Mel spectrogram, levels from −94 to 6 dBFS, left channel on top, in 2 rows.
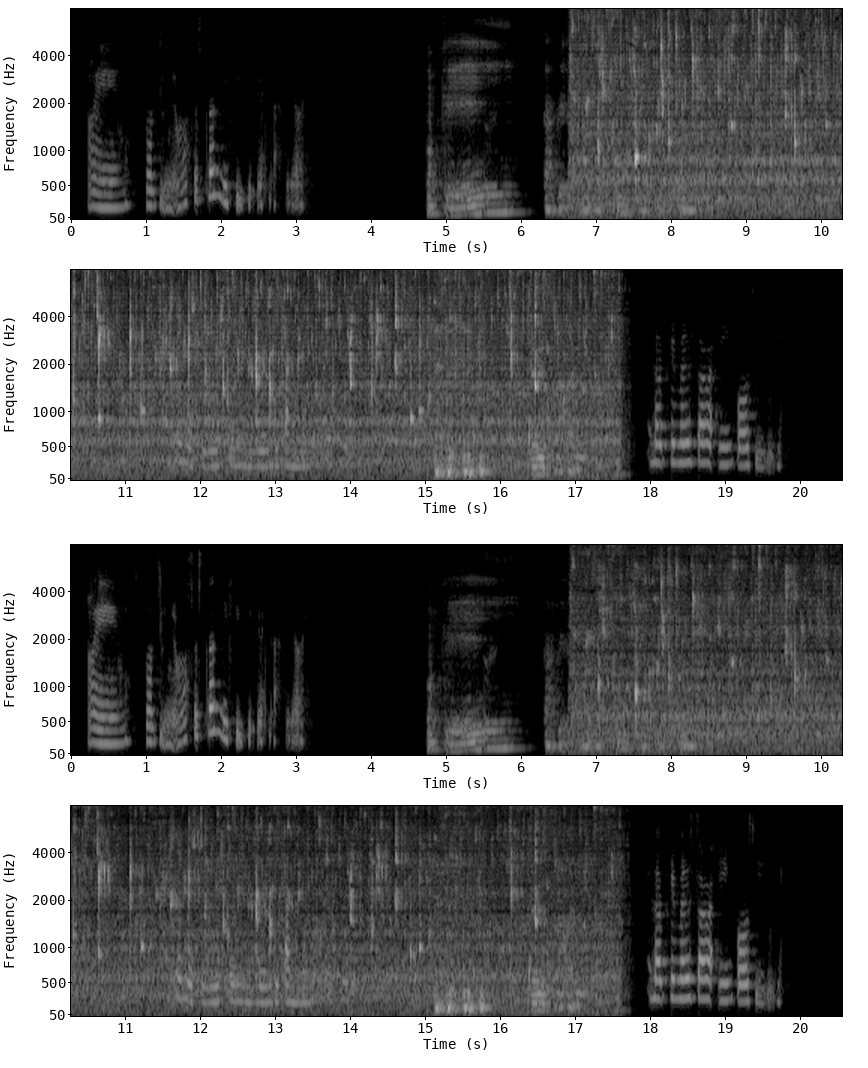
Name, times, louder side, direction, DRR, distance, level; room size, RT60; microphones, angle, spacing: voice 1, 0.2-2.6 2.9-3.1 8.2-8.4 11.7-14.5 18.0-19.7, right 4 dB, 85° right, 13 dB, 0.9 m, -47 dB
voice 2, 4.7-6.0 6.3-8.8 15.1-16.1 16.4-17.2, left 1 dB, 55° left, 2 dB, 2.1 m, -46 dB
sound 1, 6.6-17.6, left 6 dB, 35° left, 2.3 m, -40 dB
24.5 x 14.5 x 2.6 m, 0.32 s
head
